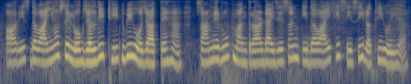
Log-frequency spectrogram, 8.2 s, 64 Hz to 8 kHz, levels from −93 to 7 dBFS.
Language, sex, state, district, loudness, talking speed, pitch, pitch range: Hindi, female, Bihar, Gaya, -21 LUFS, 160 wpm, 230 Hz, 220-275 Hz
